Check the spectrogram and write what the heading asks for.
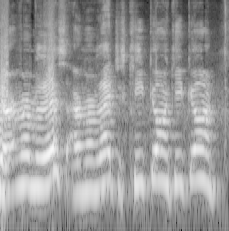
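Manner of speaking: put-on high, eager old woman urging him on; high excited old lady pointing the way; old lady passenger. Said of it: "She's like".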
